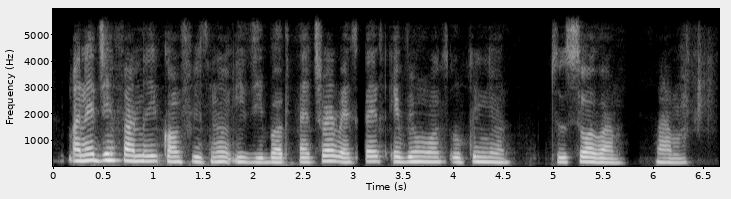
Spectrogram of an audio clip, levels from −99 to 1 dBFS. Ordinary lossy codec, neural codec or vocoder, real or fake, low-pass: Opus, 64 kbps; codec, 24 kHz, 1 kbps, SNAC; fake; 5.4 kHz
